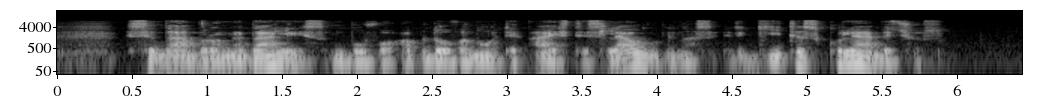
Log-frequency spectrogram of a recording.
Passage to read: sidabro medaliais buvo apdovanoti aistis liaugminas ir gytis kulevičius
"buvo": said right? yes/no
yes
